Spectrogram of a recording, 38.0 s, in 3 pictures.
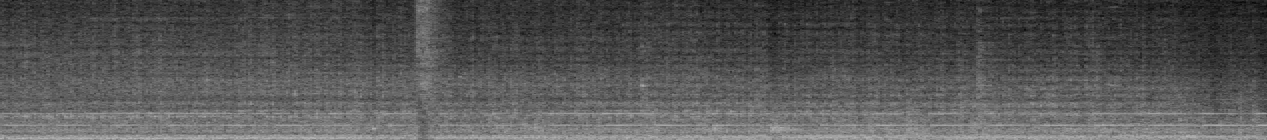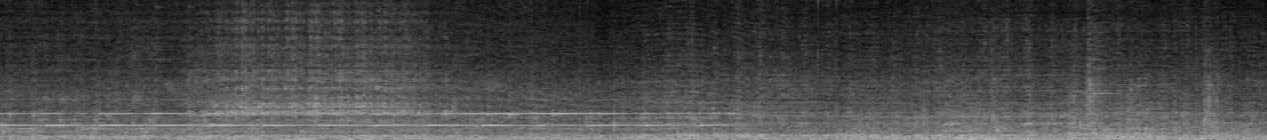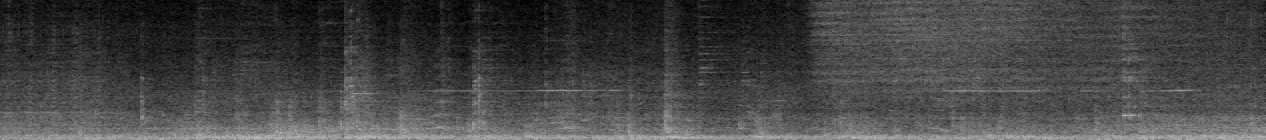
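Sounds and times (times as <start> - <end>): steel wheels rumbling on rails: 0.0 - 38.0
clanks over rail joints: 22.1 - 34.0.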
